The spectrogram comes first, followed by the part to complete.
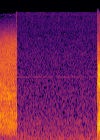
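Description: Faint hiss from an open aircraft headset intercom that cuts off about a third of a second in, leaving dead silence: the voice-activated intercom feed has closed, and no engine noise comes through.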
